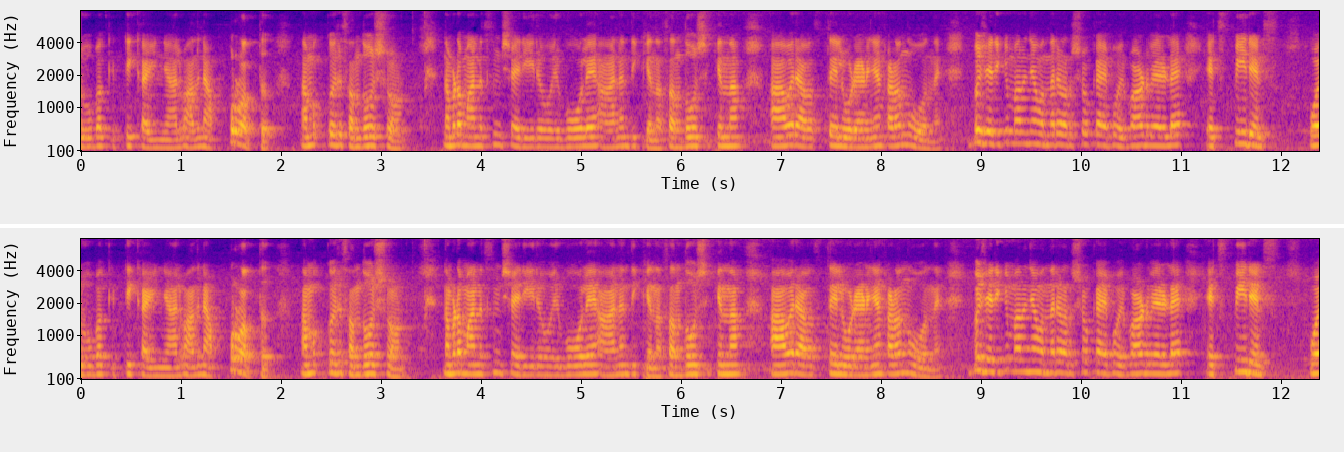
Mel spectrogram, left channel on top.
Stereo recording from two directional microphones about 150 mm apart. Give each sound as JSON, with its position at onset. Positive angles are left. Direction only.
{"t": 0.1, "sound": "speech", "side_deg": 20}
